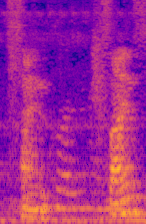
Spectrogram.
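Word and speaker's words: science: य लिखा हुआ है साइ साइंस में सी क्या है साइलेंट है जैसे की य लिखा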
